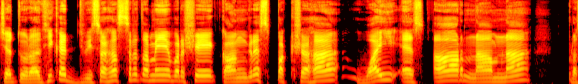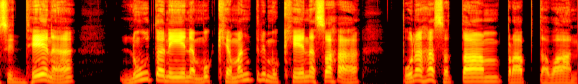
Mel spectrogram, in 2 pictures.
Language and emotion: Sanskrit, neutral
